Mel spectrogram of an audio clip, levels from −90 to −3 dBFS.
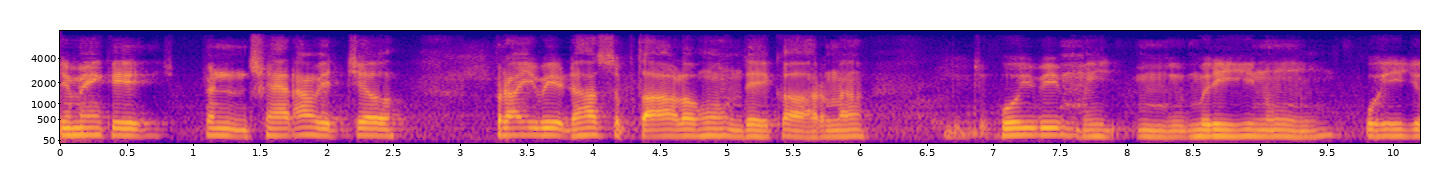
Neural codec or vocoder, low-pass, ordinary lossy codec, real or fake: codec, 16 kHz, 0.8 kbps, ZipCodec; 7.2 kHz; none; fake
